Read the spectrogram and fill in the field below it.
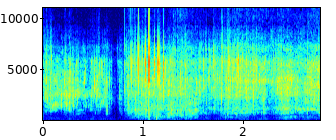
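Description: Water is poured onto basale (Malabar spinach) plants in a home vegetable garden: a steady, close splashing trickle that runs throughout with a brief dip partway through.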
